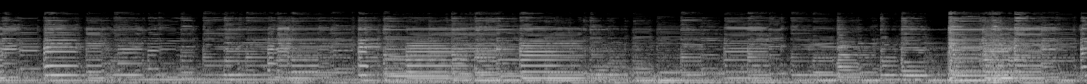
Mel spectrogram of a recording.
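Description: Solo acoustic guitar playing a melody, single picked notes over lower ringing chord tones, at a steady moderate level.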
